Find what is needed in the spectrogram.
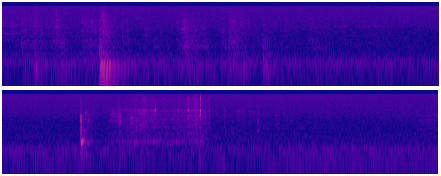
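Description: Handling noise as a camera is carried and set down on a worktop: a knock about a second in, a sharp click a little after five seconds, then a brief rustle, over a low steady hum.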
